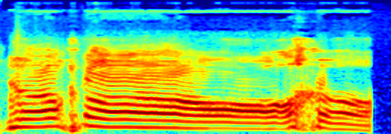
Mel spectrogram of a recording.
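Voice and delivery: long, high wail of no; mock-mournful no. Real, not acted. Listener lamenting the sad story, loud mournful no. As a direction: cry out a loud, drawn-out no.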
